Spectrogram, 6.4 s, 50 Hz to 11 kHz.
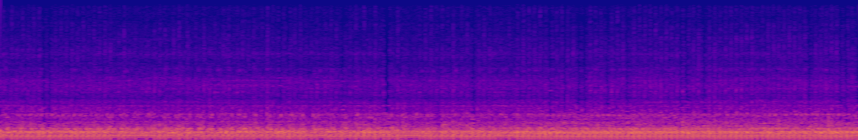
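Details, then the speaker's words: Mk4 carbureted bike at a roadside stop, engine hot: quick, ragged popping chuff over steady idle, about three puffs a second; completely blown exhaust gasket leaking at the port, to be patched with sealant. "all right so quick stop by the side of the road I have completely destroyed that exhaust gasket"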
